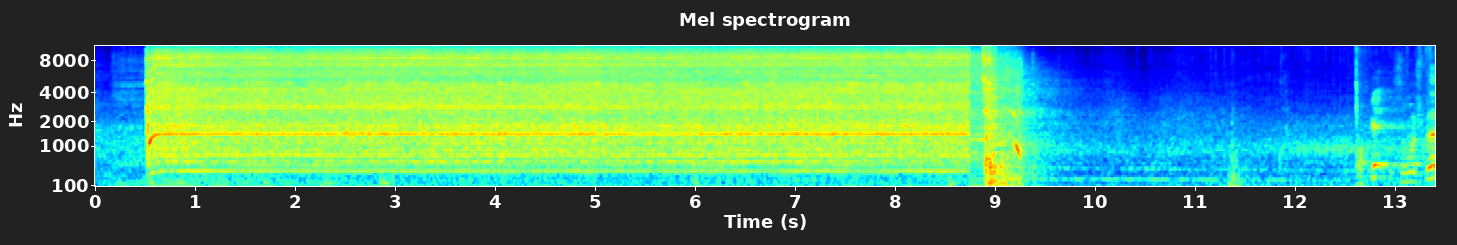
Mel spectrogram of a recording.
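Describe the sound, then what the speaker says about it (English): A power drill with a worn-out bit whines loudly and steadily as it bores into a diesel Mercedes car exhaust, running for about eight seconds before stopping abruptly, followed by faint clatter and handling noises. "a couple of worn out drill bits and broken drill bits"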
